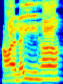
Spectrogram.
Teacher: عین کو واضح پڑھنا ہے، اس کو نہ حمزہ پڑھیں گے نہ مبہم کر کے پڑھیں گے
